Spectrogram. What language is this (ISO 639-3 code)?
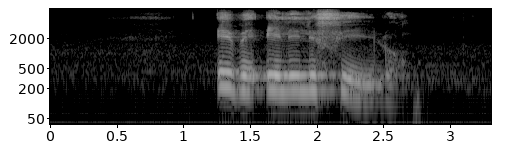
nso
